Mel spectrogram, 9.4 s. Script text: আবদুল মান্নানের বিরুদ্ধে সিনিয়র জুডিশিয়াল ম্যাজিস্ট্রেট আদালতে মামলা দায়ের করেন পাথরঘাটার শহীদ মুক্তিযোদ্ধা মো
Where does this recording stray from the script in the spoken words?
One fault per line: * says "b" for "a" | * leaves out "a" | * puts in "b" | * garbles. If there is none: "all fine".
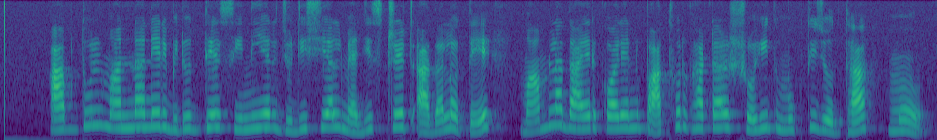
all fine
